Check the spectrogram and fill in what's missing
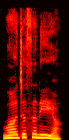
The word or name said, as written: ವಾಜಸನೇಯ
